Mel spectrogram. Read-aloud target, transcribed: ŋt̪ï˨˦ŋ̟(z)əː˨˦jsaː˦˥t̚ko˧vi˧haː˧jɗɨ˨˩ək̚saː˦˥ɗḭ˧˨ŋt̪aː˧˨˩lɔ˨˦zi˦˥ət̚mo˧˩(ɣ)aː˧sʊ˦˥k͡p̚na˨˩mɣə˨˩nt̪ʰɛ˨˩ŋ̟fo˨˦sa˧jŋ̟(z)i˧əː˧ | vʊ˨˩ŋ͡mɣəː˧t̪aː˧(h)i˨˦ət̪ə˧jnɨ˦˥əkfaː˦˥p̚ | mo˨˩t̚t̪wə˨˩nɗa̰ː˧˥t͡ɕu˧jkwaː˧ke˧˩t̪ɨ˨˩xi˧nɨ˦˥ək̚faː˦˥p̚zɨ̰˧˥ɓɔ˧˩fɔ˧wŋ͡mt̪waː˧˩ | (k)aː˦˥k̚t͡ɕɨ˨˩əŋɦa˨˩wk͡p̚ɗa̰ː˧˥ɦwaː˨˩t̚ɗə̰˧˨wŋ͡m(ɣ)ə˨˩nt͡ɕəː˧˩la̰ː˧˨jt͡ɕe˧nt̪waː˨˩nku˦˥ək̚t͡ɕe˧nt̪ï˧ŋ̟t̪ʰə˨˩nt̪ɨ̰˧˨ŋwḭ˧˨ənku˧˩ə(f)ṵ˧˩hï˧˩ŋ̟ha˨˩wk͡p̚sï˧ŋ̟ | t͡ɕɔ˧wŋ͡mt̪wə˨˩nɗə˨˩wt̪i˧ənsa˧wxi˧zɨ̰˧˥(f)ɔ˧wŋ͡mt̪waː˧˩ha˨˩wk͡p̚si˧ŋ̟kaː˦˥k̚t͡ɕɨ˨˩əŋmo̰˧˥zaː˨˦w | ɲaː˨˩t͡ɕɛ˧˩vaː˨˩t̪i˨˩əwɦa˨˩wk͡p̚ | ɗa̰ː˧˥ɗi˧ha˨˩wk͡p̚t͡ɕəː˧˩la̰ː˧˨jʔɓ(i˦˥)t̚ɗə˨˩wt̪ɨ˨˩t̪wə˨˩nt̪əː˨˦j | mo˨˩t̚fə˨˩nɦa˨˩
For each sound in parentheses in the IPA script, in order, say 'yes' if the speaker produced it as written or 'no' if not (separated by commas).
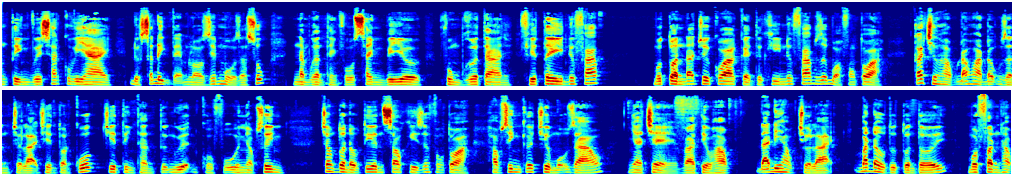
no, no, no, no, yes, no, yes, yes, no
